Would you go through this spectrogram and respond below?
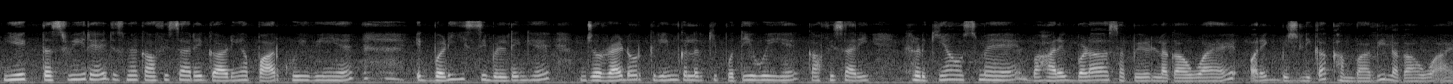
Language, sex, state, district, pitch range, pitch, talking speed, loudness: Hindi, female, Jharkhand, Sahebganj, 175-210 Hz, 195 Hz, 195 wpm, -23 LUFS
